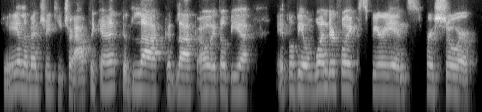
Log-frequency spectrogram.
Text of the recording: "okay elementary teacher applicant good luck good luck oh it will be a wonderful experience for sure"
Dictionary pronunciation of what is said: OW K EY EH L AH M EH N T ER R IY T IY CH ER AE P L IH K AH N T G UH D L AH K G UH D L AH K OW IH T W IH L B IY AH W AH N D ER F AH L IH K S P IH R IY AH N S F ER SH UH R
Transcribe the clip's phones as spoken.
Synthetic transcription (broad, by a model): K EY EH L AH M EH N T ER R IY T IY CH ER AE P L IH K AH T G UH D L AH K G UH D L AH K OW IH T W IH L B IY AH W AH N D ER F L IH K S P IH R IY AH N S F ER SH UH R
